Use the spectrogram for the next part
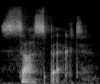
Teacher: استرس در قسمت اول suspect. یو هم داریم اما صدای آ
